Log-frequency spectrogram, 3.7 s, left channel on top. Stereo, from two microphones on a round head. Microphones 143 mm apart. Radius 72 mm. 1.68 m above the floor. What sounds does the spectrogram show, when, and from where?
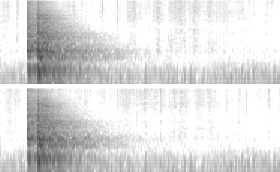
0.3 s a door slam: 5° left (ahead or behind), 1.0 m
